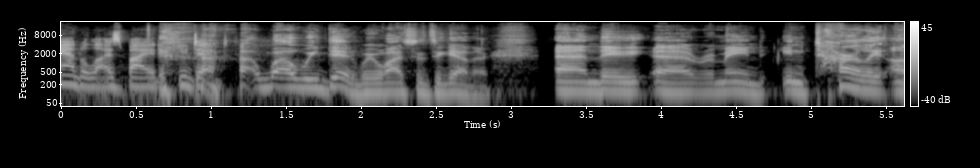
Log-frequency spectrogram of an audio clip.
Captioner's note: laugh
